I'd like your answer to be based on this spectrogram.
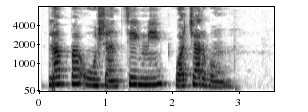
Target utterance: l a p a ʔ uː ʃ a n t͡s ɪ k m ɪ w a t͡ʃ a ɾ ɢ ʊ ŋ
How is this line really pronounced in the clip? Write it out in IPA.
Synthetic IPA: l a p a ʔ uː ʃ a n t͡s ɪ k m ɪ w a t͡ʃ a ɾ ɢ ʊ ŋ

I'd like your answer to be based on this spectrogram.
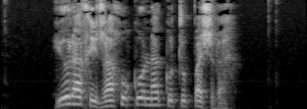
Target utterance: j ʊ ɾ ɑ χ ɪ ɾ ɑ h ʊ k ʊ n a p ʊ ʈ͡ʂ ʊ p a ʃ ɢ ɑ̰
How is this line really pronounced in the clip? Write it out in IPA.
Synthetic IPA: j ʊ ɾ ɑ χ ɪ ɾ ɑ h ʊ k ʊ n a k ʊ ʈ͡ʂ ʊ p a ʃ ɢ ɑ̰

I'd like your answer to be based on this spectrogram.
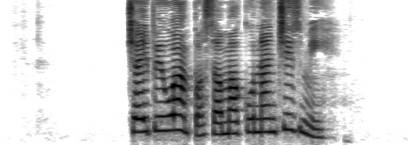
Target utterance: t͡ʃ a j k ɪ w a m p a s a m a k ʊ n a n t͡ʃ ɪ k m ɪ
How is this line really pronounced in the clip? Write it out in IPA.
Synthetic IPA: t͡ʃ a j p ɪ w a m p a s a m a k ʊ n a n t͡ʃ ɪ k m ɪ

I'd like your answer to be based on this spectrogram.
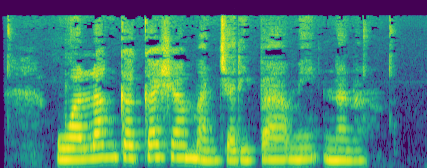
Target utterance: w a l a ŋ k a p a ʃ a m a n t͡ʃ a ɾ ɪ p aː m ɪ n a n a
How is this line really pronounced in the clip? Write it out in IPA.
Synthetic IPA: w a l a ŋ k a k a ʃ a m a n t͡ʃ a ɾ ɪ p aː m ɪ n a n a

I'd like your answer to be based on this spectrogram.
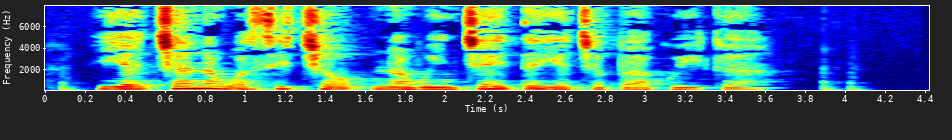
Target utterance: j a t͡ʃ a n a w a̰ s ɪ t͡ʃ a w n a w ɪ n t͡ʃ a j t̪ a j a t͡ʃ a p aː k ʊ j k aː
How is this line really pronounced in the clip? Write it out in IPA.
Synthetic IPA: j a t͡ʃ a n a w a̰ s ɪ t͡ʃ a w n a w ɪ n t͡ʃ a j t̪ a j a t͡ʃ a p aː k ʊ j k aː

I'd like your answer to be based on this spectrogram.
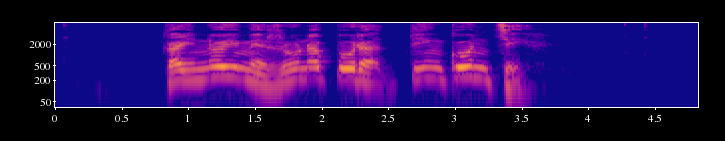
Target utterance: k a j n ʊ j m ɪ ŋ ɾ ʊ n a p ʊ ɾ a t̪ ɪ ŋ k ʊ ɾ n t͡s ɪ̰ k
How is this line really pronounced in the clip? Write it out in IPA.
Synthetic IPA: k a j n ʊ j m ɪ ɾ ʊ n a p ʊ ɾ a t̪ ɪ ŋ k ʊ n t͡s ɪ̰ k

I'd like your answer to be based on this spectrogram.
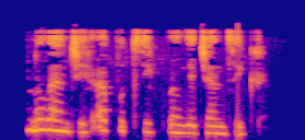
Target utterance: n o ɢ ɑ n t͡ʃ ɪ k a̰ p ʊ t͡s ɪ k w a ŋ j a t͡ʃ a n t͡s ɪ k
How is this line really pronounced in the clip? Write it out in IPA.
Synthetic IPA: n o ɢ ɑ n t͡ʃ ɪ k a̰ p ʊ t͡s ɪ k w a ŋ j a t͡ʃ a n t͡s ɪ k

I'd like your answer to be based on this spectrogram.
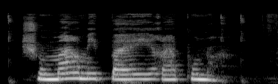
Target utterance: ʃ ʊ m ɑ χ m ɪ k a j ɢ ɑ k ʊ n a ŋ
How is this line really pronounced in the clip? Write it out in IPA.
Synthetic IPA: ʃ ʊ m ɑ χ m ɪ p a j ɢ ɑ p ʊ n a ŋ

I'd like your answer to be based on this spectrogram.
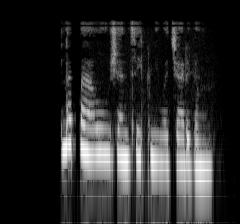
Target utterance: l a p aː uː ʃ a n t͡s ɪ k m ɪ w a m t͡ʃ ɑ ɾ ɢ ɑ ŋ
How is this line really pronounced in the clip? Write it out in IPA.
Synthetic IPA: l a p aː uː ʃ a n t͡s ɪ k m ɪ w a t͡ʃ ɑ ɾ ɢ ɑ ŋ

